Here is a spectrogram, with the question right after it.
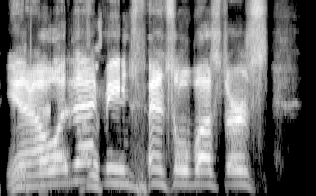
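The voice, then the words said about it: Imitates another person's voice. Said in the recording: “Trying to do my Johnny impression there”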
